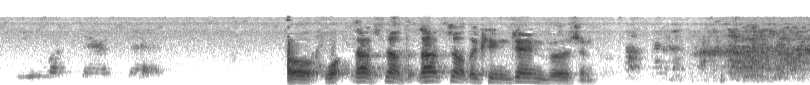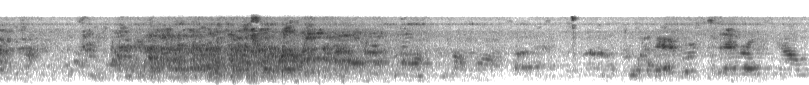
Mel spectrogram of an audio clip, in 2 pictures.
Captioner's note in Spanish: risas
